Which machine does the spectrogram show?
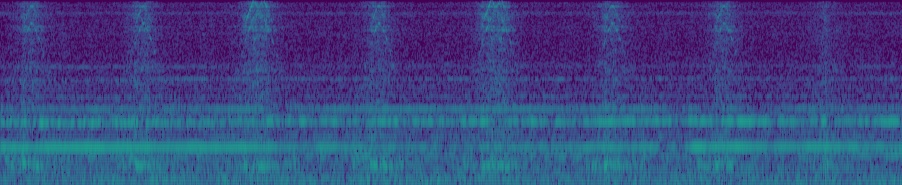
slide rail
